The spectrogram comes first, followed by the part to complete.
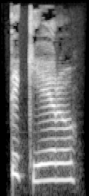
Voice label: Spanish I Love You, Endearment, 1 girl, 11 yrs, Spanish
